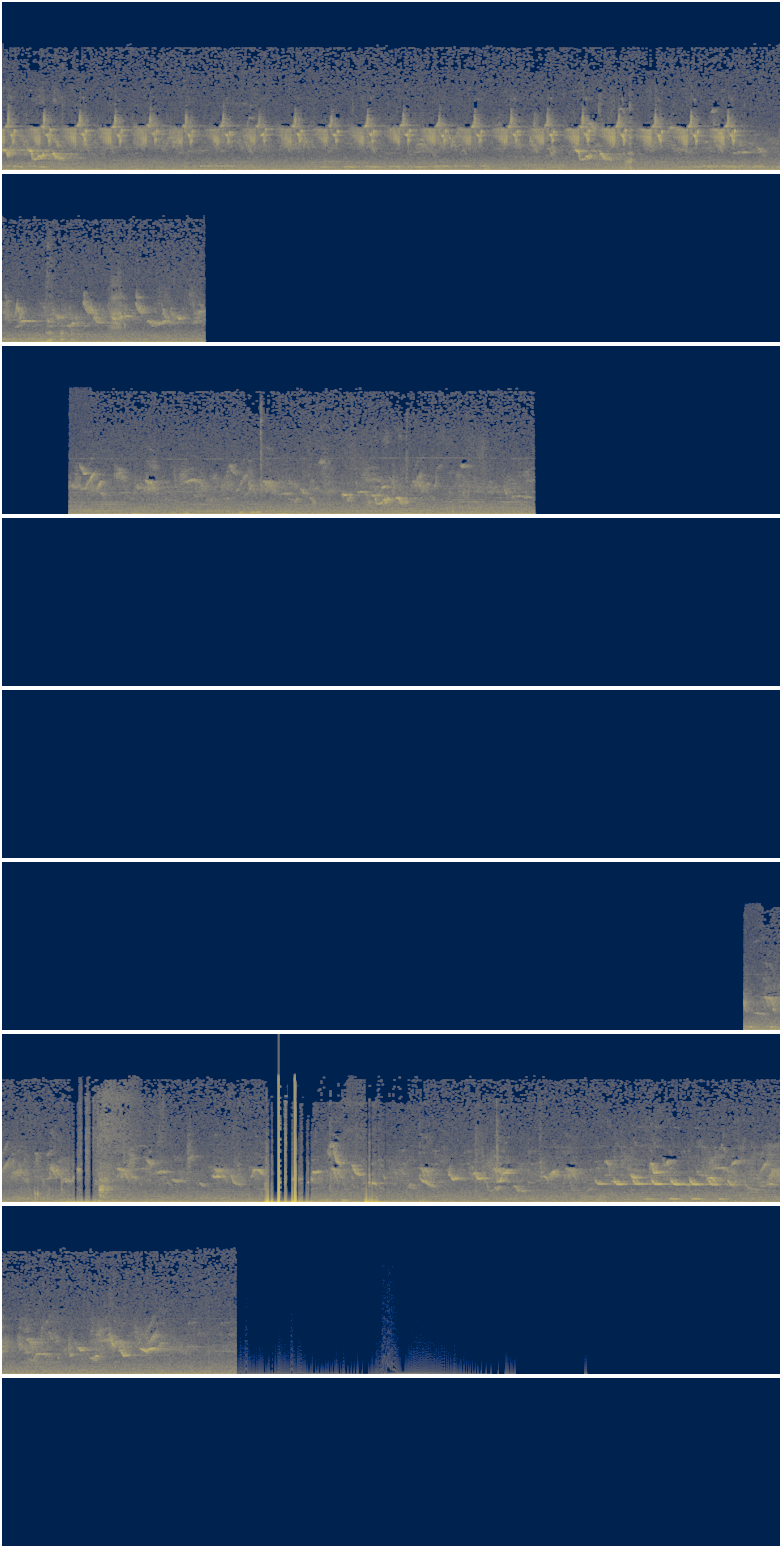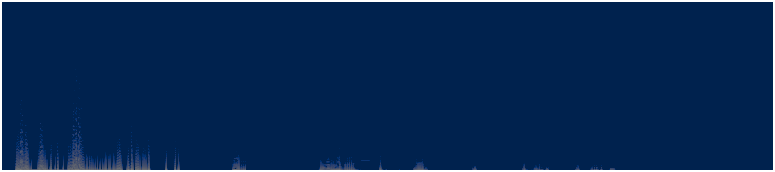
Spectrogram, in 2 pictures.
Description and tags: ambiance glitches
weird Israel poot sounds
poot, weird, Israel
